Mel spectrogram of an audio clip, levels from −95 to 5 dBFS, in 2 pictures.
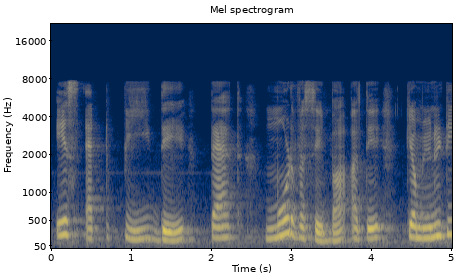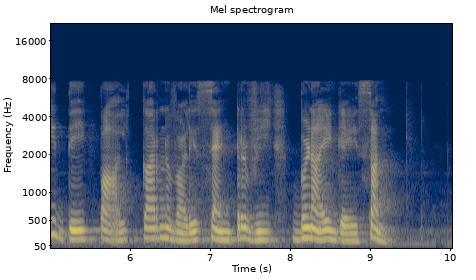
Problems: background sounds at intervals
